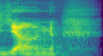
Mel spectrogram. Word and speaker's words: Jung: Or I keep calling him Jung because it says Jung. It looks like it's pronounced Jung, but I know it's Young. Josh Young will come over and play some platoon third base for us.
